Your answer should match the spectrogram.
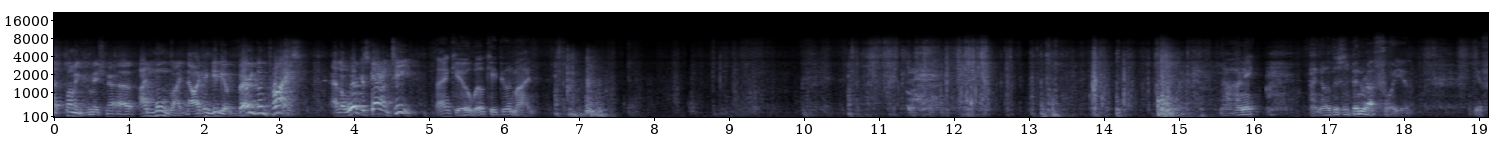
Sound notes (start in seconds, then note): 6.7 kapı kapanması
